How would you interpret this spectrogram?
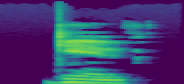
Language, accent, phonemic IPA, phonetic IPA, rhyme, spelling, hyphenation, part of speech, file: English, US, /ˈɡɪv/, [ˈɡɪv], -ɪv, give, give, verb / noun, En-us-give.ogg
- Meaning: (verb) To move, shift, provide something abstract or concrete to someone or something or somewhere.: To transfer one's possession or holding of (something) to (someone)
